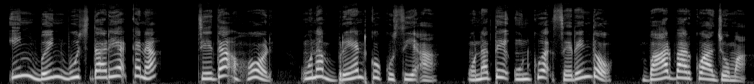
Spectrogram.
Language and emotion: Santali, disgusted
